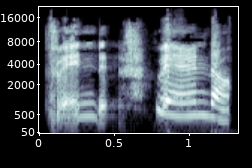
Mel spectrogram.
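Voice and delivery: put-on a small boy pleading not to eat, half sobbing; whining child. Child voice continues. (சாப்பிட மாட்டேன் என்று அழும் சிறுவன் குரல்)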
